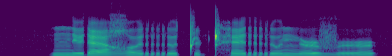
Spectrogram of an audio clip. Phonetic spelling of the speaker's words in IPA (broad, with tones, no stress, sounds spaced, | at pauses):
n ɪ˦˥ ɾ æ˨˥ ʁ ʊ˧˥˧ r ʊ˧˥˧ t ə˩˧ ʈʰ ɛ˦˥ r ʊ˧˥˧ n ə˞˧˥˧ v ə˞˨˥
